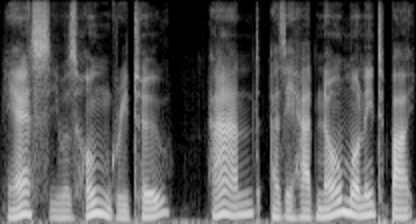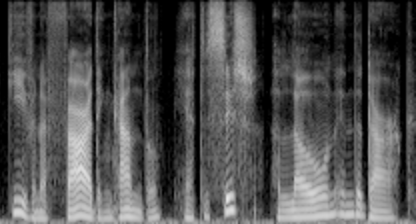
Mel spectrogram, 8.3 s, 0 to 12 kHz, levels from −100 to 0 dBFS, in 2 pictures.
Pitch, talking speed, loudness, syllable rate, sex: 125 Hz, 180 wpm, -21 LUFS, 4.3 syllables/s, male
